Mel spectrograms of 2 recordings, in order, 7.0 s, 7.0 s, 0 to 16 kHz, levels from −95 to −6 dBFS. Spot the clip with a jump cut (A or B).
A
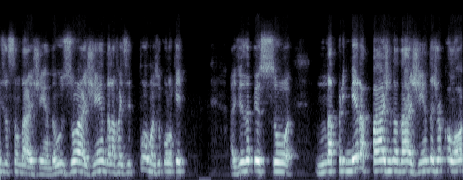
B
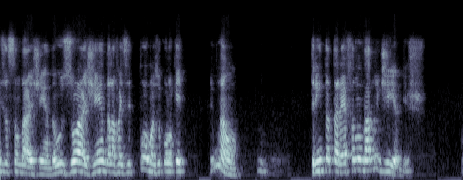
B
